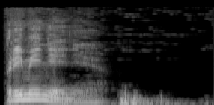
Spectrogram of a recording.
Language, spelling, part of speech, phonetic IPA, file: Russian, применение, noun, [prʲɪmʲɪˈnʲenʲɪje], Ru-применение.ogg
- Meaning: application, use, usage (the manner or the amount of use)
